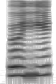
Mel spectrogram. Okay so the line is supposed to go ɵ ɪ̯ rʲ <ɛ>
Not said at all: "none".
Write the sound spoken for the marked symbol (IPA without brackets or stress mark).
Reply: e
